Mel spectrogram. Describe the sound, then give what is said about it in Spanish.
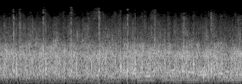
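Steady, dense applause from a crowd, many hands clapping at once in a loud, continuous wash of sound that holds evenly for a couple of seconds, applauding the children taking part as school representatives in a 'niños y niñas en el gobierno' event, serving as public servants for the day. “Un aplauso para todos los niños dignos representantes de cada una de las escuelas que están hoy como servidores públicos.”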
